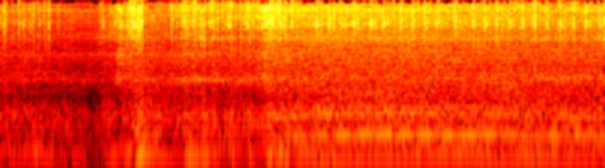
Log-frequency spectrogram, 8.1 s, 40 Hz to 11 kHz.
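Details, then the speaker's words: 1979 Jeep CJ5 that sat since 2019, running on stale, foul-smelling tank fuel, mechanical pump filling the filter: catches after a stumble into an uneven, loping idle with irregular misses; rough idle. "yeah it's running pretty crappy so go ahead and let us see if can Sho on this jeel for a little bit see what it does give it a"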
